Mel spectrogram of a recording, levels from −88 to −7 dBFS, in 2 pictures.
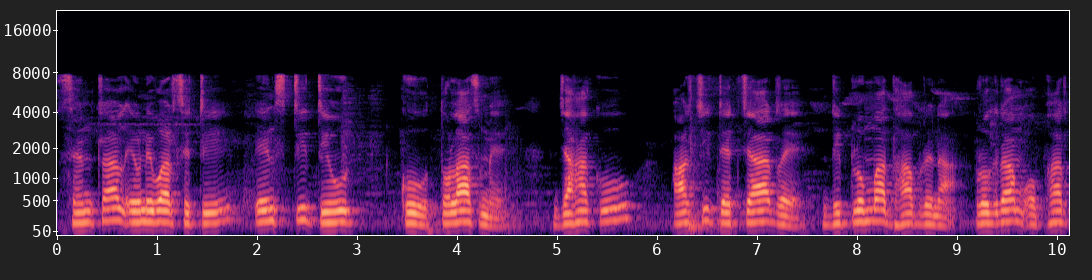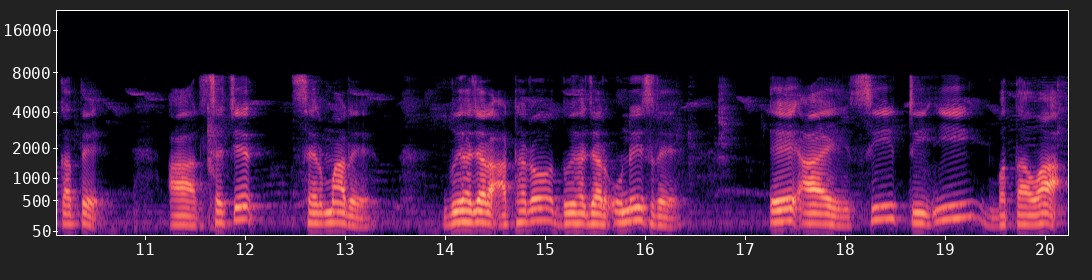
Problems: constant background noise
